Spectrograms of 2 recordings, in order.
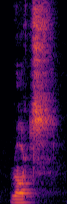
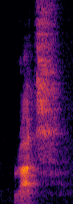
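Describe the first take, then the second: First: Rots with an o vowel. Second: Said in the usual way. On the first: Shown as a demonstration. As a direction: say Rats as Rots.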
